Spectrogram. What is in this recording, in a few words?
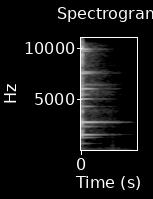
triangle, percussion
